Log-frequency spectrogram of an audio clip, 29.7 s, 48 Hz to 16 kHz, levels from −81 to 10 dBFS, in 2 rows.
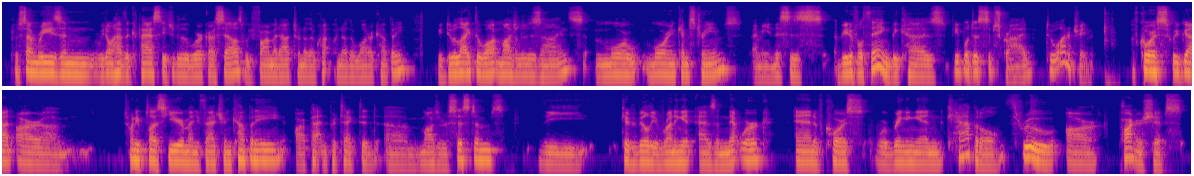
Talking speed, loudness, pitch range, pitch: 160 wpm, -24 LUFS, 105-125 Hz, 115 Hz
